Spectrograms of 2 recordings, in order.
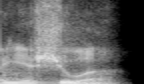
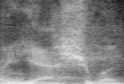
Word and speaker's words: Yeshua: So it was Yehoshua or Yeshua, or Yeshua, depending on how you want to pronounce it.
